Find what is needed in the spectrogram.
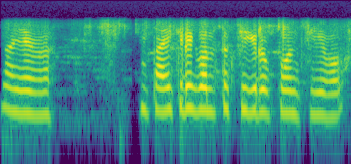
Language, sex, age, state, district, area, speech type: Odia, female, 18-30, Odisha, Nabarangpur, urban, conversation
